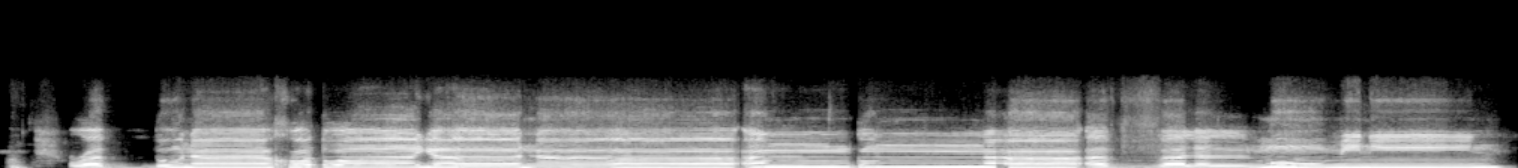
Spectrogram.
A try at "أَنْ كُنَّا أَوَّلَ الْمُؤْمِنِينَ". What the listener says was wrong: یہ جو آپ نے پڑھا نا مومنین, یہاں پر سختی سے جھٹکا ہوگا. جیسے روکے ایک دم بریک لگ گئی نا, مؤمنین.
